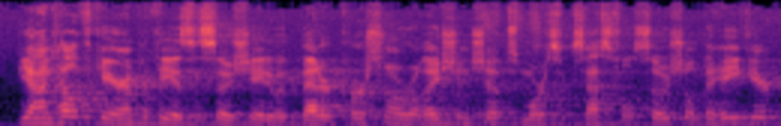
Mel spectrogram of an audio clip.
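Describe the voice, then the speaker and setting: A man with a fairly high voice races along at a very fast pace in a flat monotone with hardly any pauses, amid audible room echo and noticeable background noise. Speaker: college president. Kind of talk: convocation address. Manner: loud.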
